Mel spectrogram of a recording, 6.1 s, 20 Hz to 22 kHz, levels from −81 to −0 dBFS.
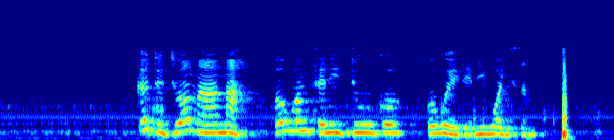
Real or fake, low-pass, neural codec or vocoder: real; 5.4 kHz; none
